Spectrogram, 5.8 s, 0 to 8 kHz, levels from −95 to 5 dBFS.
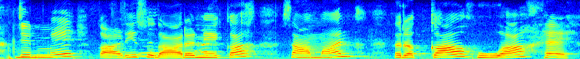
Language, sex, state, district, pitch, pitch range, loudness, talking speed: Hindi, female, Maharashtra, Sindhudurg, 280 Hz, 255-340 Hz, -19 LUFS, 85 wpm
